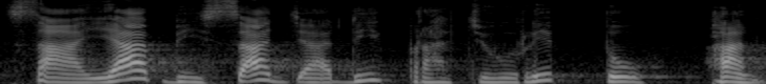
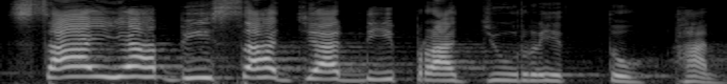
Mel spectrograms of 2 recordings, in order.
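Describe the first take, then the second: First: Lower, very slow, word by word; measured repeat-after-me. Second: Loud, very slow, word-by-word chant; declaration to repeat. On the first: Teacher repeating the pledge for children, slow and subdued. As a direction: spell out the pledge calmly for children. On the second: Teacher leading children in a pledge, loud slow declaration. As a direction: proclaim it for children to echo. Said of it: "Taruh bilang". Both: Shown as a demonstration.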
